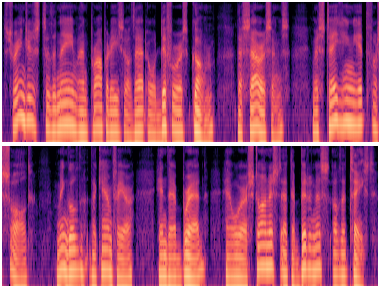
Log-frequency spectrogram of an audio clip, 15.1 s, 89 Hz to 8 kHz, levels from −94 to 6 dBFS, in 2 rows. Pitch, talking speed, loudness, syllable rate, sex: 130 Hz, 125 wpm, -18 LUFS, 4.1 syllables/s, male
